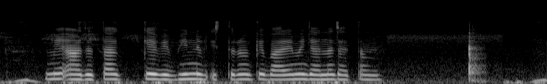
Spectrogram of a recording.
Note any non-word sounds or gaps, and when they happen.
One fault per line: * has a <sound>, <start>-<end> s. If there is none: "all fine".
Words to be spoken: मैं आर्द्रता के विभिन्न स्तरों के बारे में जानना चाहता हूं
* has a thud, 4.7-4.9 s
